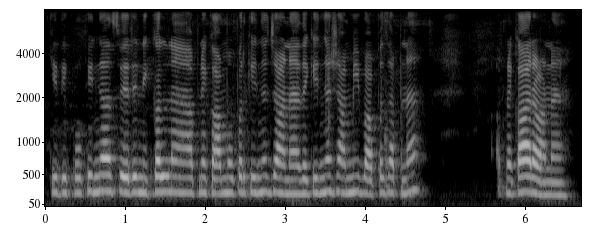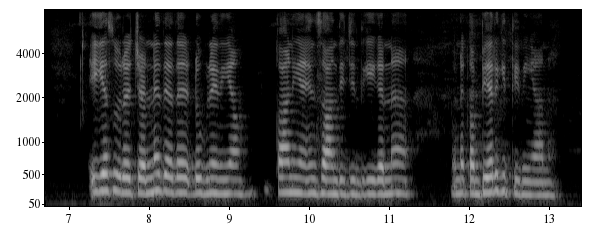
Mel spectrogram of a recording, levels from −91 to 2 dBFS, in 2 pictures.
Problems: constant background noise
